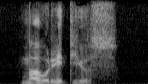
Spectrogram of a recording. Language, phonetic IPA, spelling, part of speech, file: Polish, [mawˈrʲitʲjus], Mauritius, proper noun, Pl-Mauritius.ogg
